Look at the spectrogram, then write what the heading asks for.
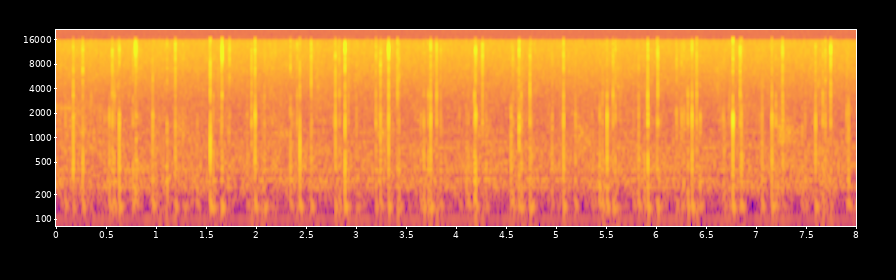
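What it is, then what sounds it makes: Himalayan rock salt lamp. Fingernails of both hands rapidly scratch and tap the rough sides of a large, solid, lit Himalayan rock salt lamp. Quiet, dry, short taps land at an uneven pace over a continuous soft scratching rustle, each tap dying out almost instantly. A faint steady low hum sits underneath.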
